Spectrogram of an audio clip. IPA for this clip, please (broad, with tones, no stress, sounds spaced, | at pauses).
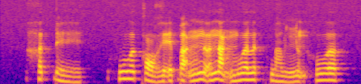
h ə˦˥ t̚ ɗ e̤˨˩ | h w u˧ ə̯ k ɔ˧˩ ɣ ḛ˧˥ ɓ a̰˧˥ ŋ n ə̰ː˧˥ n a̰˧˨ ŋ m u˧ ə̯ l ə˦˥ t̚ h w a̤˨˩ w ɲ o̰˧˨ n h u˧ ə̯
